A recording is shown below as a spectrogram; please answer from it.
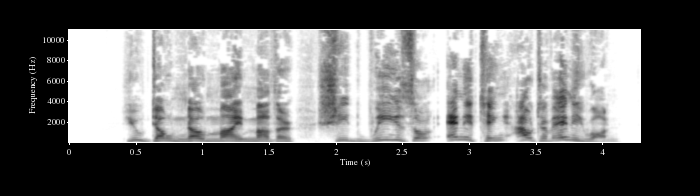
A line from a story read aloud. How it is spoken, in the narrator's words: Seamus snapped at him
